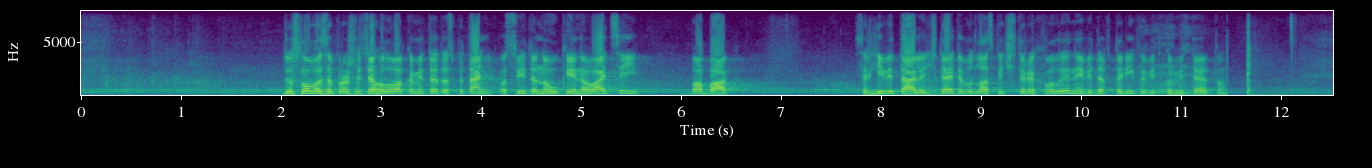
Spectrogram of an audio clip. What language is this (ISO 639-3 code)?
ukr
